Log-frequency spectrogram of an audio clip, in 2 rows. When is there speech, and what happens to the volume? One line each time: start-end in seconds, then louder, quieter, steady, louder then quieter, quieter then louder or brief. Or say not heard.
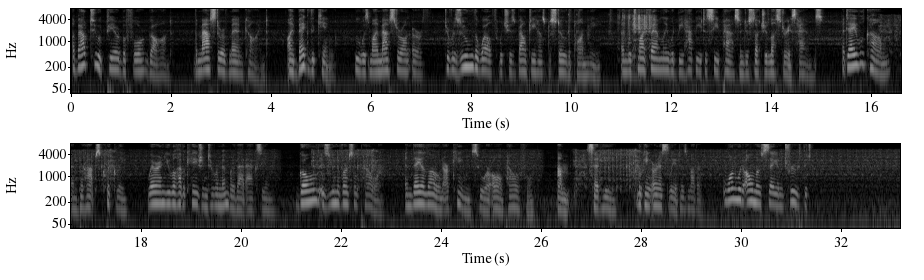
0.0-31.4 steady.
